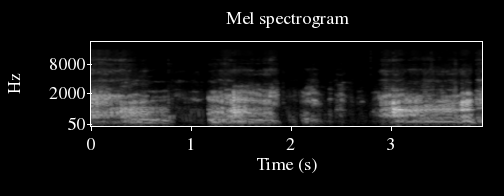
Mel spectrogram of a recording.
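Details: A frightened domestic dog that feels it cannot run or hide growls in rough, rumbling bursts, a warning telling you to go away.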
